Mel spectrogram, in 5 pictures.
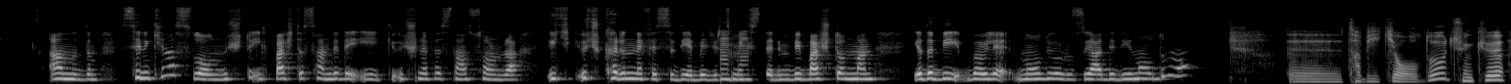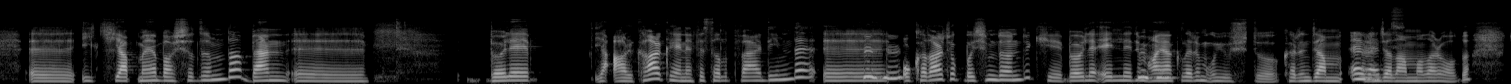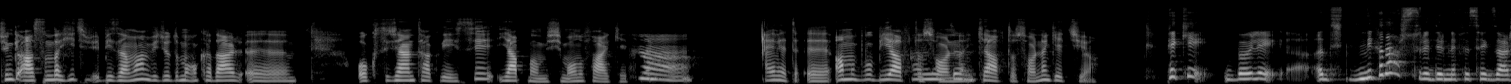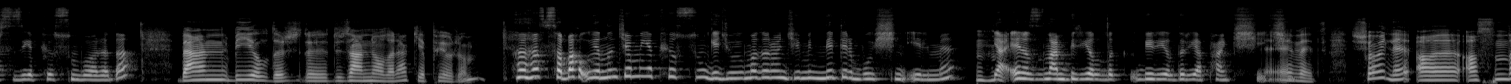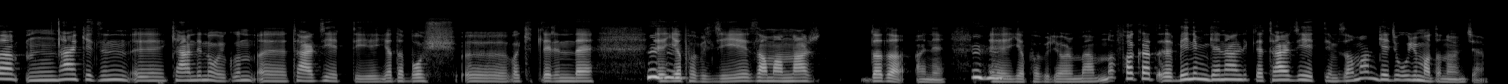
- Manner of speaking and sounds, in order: other background noise; other noise; tapping
- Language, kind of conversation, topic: Turkish, podcast, Kullanabileceğimiz nefes egzersizleri nelerdir, bizimle paylaşır mısın?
